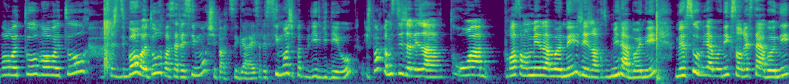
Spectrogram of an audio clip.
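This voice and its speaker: Over noticeable background noise, a woman talks at a fairly quick pace. Her pitch is high and her intonation lively. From Quebec, Canada (Rwandan-born, arrived at 8). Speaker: vlogger. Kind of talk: casual chat to camera. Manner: careful standard French on camera.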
